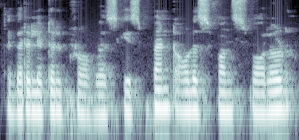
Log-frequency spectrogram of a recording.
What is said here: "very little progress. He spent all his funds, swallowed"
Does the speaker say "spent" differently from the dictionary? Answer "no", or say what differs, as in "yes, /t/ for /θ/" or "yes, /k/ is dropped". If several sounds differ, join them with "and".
no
